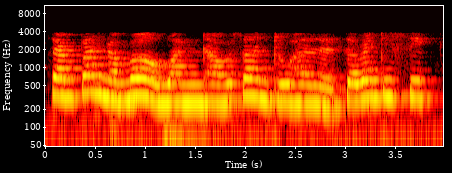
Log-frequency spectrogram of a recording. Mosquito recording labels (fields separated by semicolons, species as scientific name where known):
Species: no mosquito; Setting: cup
